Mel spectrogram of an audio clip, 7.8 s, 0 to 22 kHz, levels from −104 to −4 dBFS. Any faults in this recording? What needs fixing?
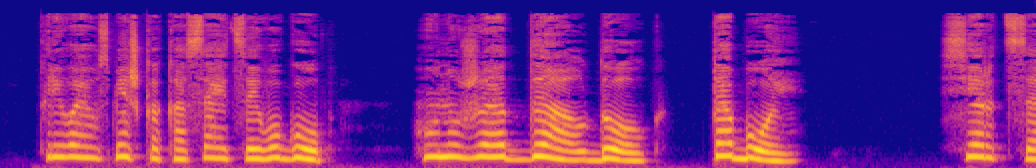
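Nothing here needs fixing; I heard no faults anywhere in the audio, so it can stay as it is.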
